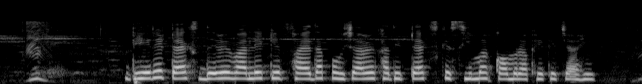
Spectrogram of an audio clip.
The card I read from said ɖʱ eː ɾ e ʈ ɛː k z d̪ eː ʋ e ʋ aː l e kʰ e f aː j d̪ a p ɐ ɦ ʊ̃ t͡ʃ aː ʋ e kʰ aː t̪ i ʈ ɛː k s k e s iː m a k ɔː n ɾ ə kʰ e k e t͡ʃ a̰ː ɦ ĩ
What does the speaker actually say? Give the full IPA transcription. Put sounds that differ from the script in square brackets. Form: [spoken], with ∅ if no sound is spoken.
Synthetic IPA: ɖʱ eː ɾ e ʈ ɛː k [s] d̪ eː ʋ e ʋ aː l e [k] e f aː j d̪ a p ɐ ɦ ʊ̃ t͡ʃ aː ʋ e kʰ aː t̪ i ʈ ɛː k s k e s iː m a k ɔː [m] ɾ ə kʰ e k e t͡ʃ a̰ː ɦ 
